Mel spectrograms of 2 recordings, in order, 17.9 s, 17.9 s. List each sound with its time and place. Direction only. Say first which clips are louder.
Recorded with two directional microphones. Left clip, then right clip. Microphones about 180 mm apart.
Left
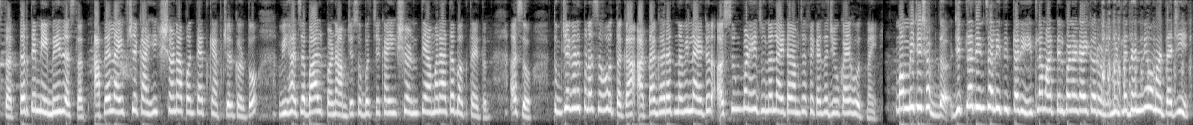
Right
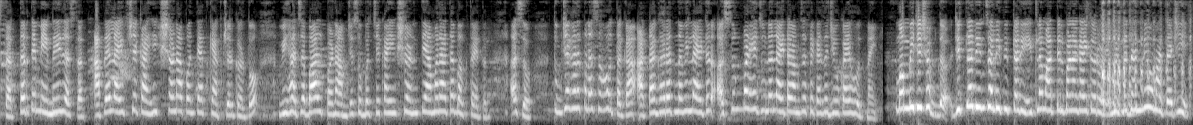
0.1 s a woman's voice: left 6 dB; 30° left (ahead or behind)
13.4 s a woman's voice: left 2 dB; 20° left (ahead or behind)
16.5 s a woman's voice: left 1 dB; centre (ahead or behind)
16.8 s a woman's voice: left 4 dB; 20° left (ahead or behind)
